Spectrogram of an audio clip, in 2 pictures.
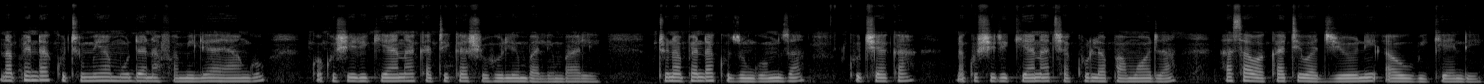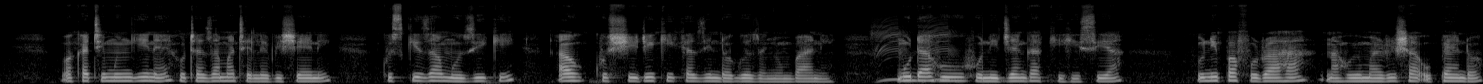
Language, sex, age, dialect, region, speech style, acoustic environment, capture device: Swahili, female, 18-24, Kenya - Mombasa, Kenya, focused, silence, mobile / Linux / Chrome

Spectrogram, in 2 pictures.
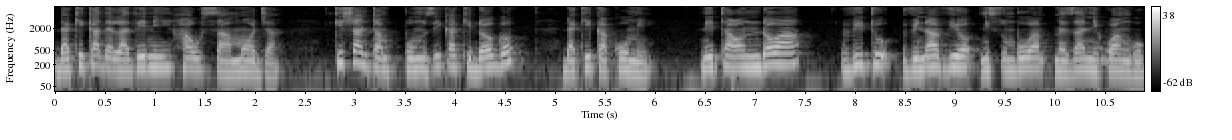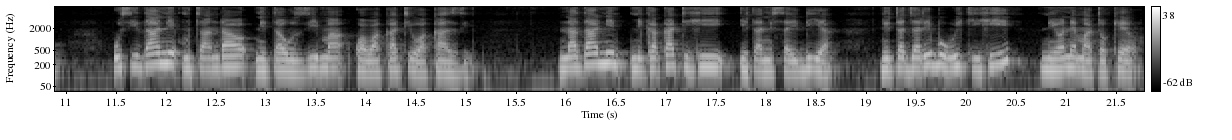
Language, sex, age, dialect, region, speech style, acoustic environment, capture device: Swahili, male, 18-24, Kenya - Mombasa, Kenya, focused, silence, mobile / Linux / Chrome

